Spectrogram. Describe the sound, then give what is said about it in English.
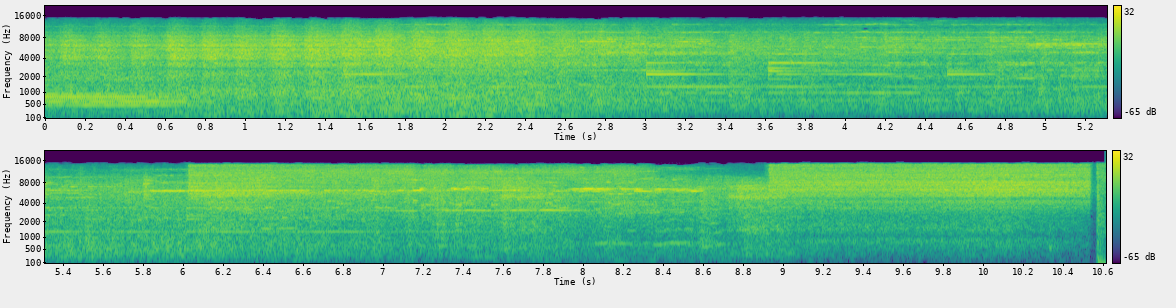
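A steam train hisses loudly and steadily as it pulls away, with a whistle sounding over the continuous rumble and chuffing of the engine, with no voices. “Next song is about a train and we're going for it now.”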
